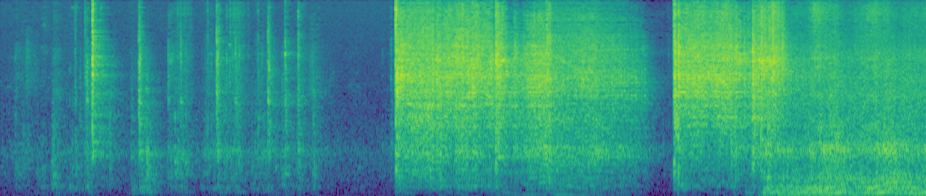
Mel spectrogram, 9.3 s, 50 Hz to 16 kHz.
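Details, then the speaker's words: 1981 Cutlass Supreme small-block Chevy after hot-lashing valves, replacing wrong spark plugs and fixing timing and HEI distributor: starter cranks a few seconds, catches and settles to an even idle, restarts cleanly; runs smoothly after tune-up. "the cutlass sounds good. It sounds good. It sounds happier than it's ever sounded now."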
